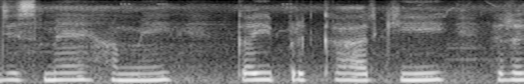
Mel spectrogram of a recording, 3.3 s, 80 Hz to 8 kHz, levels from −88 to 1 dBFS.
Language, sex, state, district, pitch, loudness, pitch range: Hindi, female, Himachal Pradesh, Shimla, 235 Hz, -15 LUFS, 230-240 Hz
